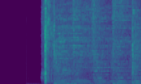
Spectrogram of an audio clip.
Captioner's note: gun shot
